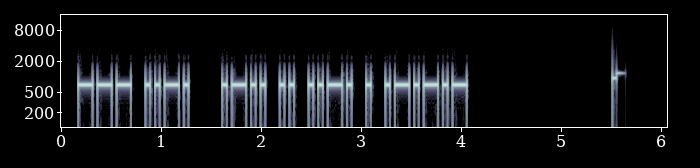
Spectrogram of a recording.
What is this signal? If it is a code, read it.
Morse code, heard as a keyed tone, about 25 wpm, 700 Hz. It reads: OF LIFE.
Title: Sentences from Top 1500 Words 25wpm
